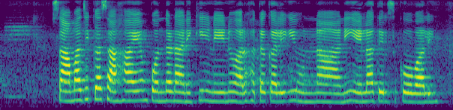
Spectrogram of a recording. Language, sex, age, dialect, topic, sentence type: Telugu, female, 25-30, Telangana, banking, question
